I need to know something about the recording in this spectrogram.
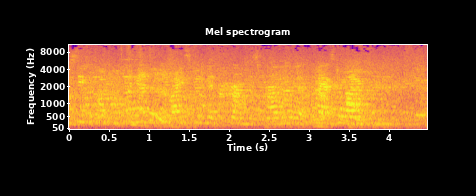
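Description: Adult men and women chatter nearby in a busy indoor space.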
